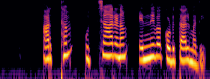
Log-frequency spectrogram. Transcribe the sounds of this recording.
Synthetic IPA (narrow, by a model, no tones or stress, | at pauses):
ɐrt̪ʰɐmut͡ɕːaːɾɐɳɐme̞nːiʋɐko̞ɽut̪ːaːlmɐði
